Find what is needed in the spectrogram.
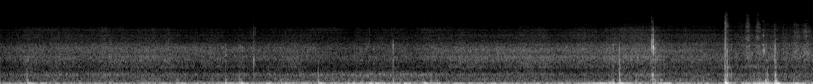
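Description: Wind rushing over the camera's microphone during a parachute descent under an open canopy: a steady noisy rumble, with a few sharp knocks near the end.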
